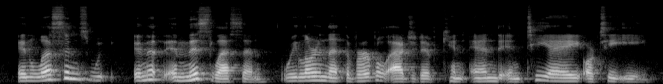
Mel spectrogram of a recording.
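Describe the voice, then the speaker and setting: A woman's fairly low-pitched voice with a dark, mellow tone and lively intonation, over a quiet background. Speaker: Irish language teacher. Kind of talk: language lesson narration.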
